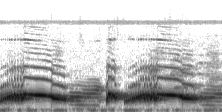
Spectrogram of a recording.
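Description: A collared dove gives two long, low, purring coos, each about two seconds and slightly falling at the end, with faint soft thumps underneath.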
